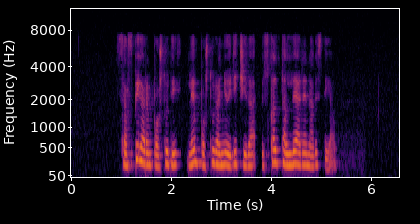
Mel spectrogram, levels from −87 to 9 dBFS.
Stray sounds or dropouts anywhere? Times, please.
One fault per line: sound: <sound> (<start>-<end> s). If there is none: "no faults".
no faults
